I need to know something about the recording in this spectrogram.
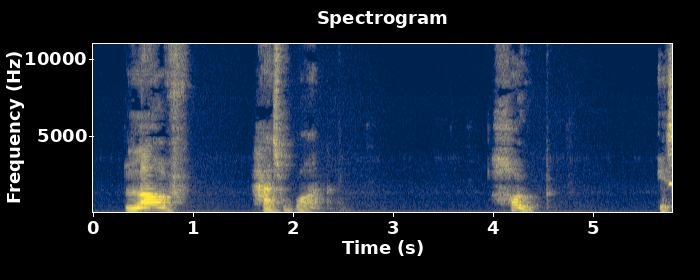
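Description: A young man speaks cheerfully and close to a microphone, in short bursts.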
